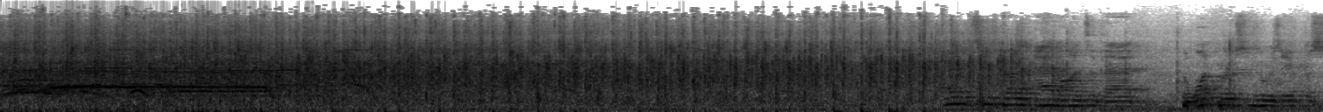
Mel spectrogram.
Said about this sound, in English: Everybody, give him a huge round of applause, please.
